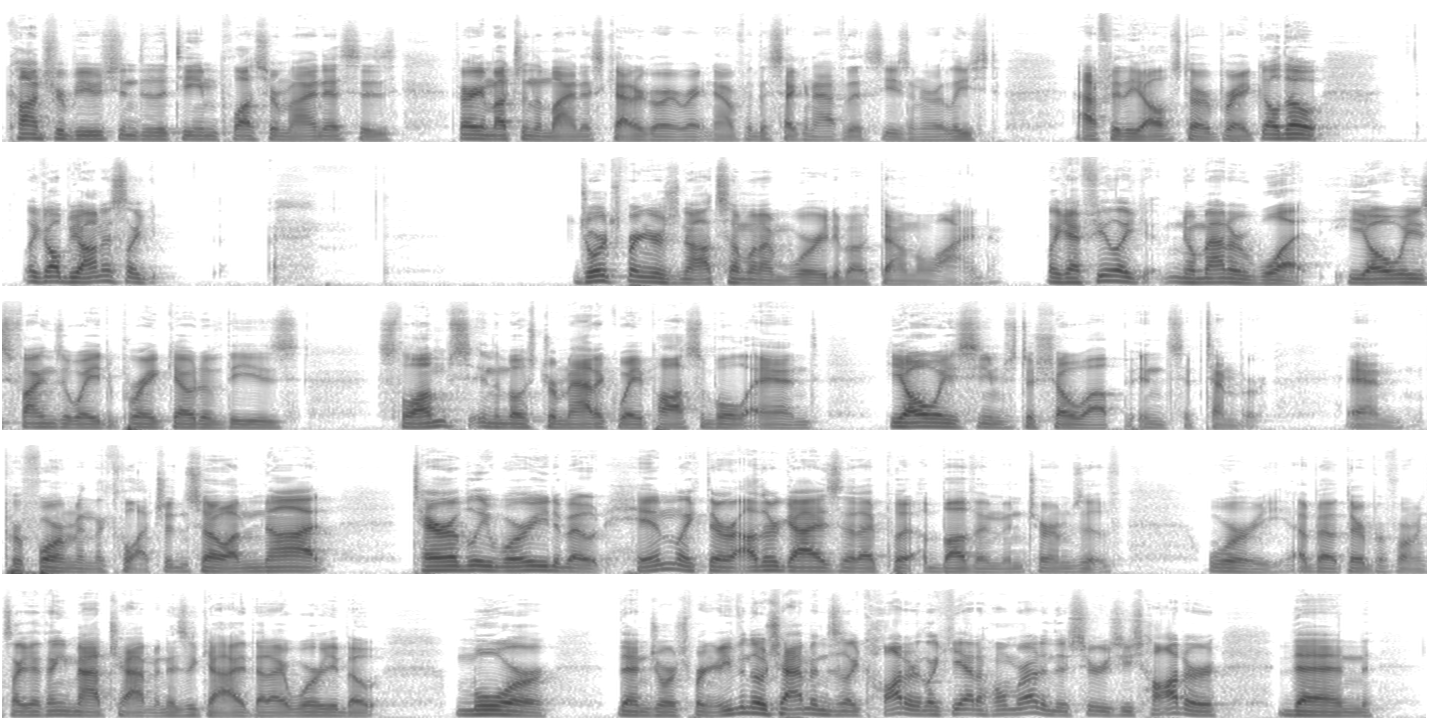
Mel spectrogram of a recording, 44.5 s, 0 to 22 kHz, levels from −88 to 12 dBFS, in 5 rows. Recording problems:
none

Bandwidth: 15.5 kHz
